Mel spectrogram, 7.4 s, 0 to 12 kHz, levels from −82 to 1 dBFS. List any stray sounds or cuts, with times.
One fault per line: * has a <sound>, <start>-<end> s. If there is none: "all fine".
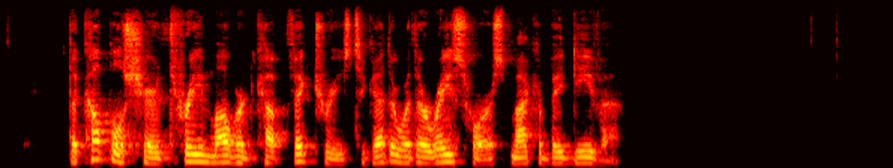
all fine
